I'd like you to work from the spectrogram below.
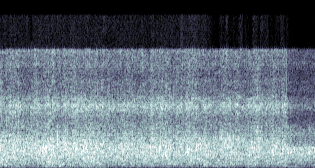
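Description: A fast, dangerous jungle river rushes by nearby, a loud, continuous roar of churning water with no pauses.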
